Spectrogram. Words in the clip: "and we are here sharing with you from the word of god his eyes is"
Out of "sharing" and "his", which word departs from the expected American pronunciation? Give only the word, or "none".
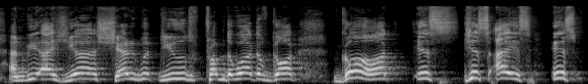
none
